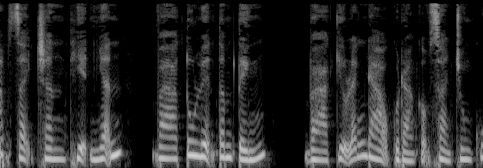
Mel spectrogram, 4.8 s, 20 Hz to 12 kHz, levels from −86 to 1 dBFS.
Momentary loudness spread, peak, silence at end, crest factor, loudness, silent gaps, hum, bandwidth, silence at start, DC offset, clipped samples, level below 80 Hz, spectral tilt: 6 LU; -12 dBFS; 0 s; 14 dB; -27 LUFS; none; none; 11.5 kHz; 0 s; under 0.1%; under 0.1%; -56 dBFS; -5 dB/octave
